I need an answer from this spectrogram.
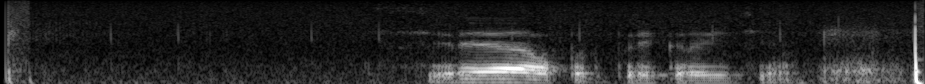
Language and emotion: Russian, sad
